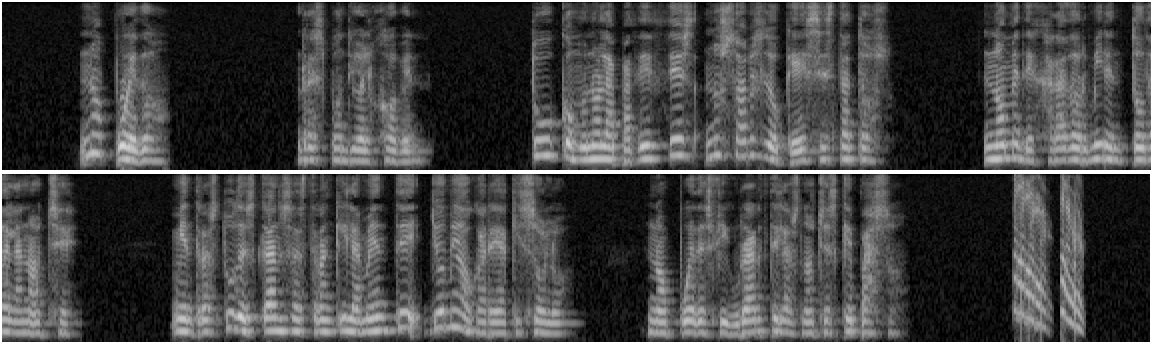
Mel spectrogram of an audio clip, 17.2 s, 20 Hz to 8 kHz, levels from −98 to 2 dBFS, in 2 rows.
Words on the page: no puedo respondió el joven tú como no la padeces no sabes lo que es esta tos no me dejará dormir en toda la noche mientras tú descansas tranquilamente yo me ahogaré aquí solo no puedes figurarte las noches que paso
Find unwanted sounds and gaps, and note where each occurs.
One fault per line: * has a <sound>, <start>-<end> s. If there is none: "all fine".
* has a chirp, 16.2-16.7 s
